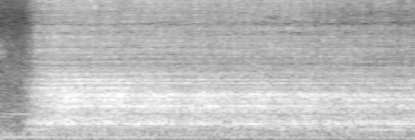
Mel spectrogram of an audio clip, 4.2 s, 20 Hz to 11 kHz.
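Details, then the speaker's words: 2016 Ford Transit 350 front wheel hub spun by hand: loud, rough grinding rumble with metallic ringing from a bad bearing that roared louder with speed when driving, before hub assembly replacement. "I will correct whatever it is that I thought it was gonna be in it's not but you can hear that bearing"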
